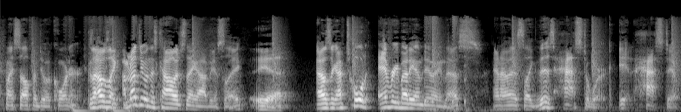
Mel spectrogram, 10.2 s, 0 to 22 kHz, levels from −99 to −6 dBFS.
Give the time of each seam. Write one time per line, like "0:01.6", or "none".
0:01.2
